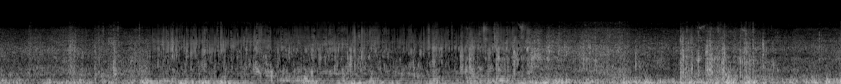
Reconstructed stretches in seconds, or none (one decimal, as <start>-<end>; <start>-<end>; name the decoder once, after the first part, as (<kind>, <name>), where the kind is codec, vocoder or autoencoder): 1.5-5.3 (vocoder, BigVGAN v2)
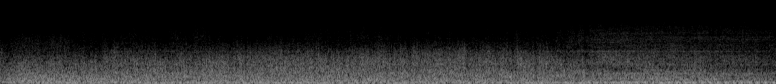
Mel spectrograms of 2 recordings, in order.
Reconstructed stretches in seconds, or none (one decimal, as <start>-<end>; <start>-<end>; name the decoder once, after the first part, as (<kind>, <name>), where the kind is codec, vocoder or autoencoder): 5.1-5.8 (vocoder, BigVGAN v2)

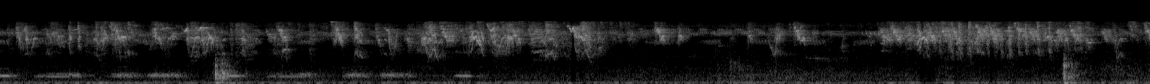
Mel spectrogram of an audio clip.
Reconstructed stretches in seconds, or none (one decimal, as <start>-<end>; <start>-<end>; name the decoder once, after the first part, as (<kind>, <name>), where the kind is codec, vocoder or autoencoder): none

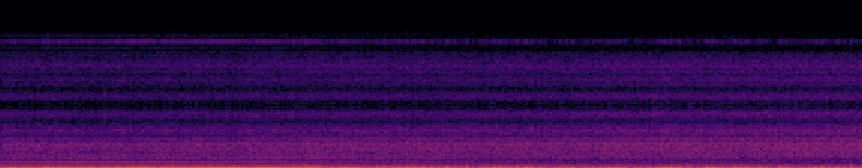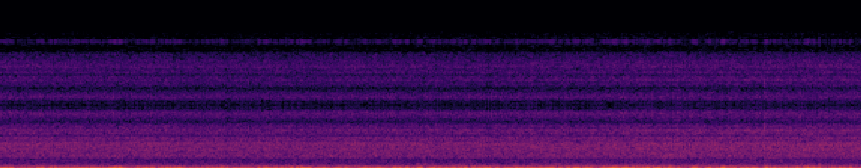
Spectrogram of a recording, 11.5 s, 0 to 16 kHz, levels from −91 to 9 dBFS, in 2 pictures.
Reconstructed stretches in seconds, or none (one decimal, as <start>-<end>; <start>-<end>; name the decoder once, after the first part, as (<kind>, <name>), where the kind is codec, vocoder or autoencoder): none

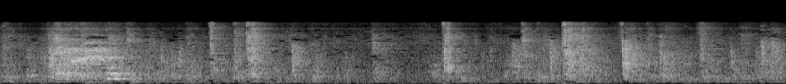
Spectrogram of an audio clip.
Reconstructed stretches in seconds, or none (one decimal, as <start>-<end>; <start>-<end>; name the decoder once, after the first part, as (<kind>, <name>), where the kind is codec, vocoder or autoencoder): 2.4-5.0 (vocoder, BigVGAN v2)

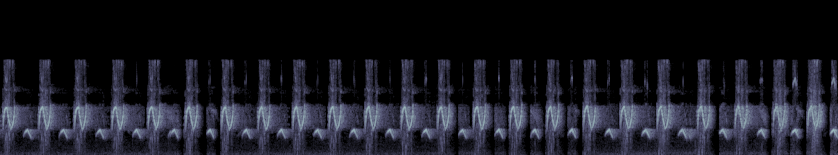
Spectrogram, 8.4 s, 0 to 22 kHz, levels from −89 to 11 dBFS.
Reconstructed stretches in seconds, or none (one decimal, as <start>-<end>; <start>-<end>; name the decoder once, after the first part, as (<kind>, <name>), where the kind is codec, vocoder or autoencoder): 6.9-7.9 (vocoder, BigVGAN v2)

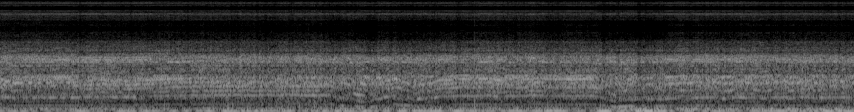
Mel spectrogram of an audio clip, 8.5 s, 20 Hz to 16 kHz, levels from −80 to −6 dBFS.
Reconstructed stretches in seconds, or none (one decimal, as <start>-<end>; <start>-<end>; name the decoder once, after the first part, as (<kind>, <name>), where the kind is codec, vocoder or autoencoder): 1.3-4.4 (vocoder, BigVGAN v2)

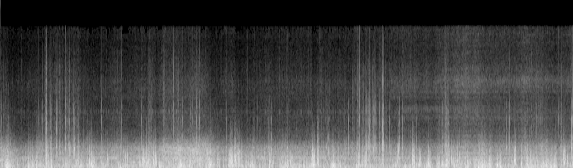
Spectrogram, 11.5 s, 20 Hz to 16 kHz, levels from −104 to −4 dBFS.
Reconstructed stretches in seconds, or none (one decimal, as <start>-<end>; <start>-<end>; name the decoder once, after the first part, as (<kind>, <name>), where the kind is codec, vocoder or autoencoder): none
